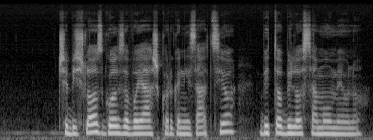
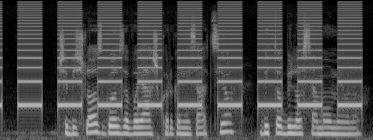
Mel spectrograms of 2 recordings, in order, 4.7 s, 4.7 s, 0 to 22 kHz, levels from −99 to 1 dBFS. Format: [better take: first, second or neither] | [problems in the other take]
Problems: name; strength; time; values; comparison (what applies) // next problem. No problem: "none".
first | background sound (Alarm); 1 dB above the speech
